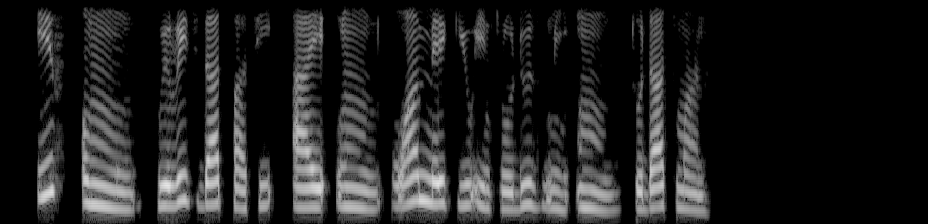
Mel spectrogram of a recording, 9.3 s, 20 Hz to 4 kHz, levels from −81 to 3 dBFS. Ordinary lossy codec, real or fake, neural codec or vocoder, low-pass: none; real; none; 3.6 kHz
